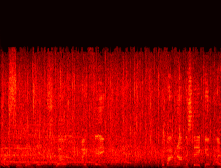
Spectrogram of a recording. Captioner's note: cheers and applause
